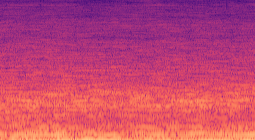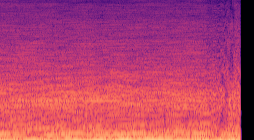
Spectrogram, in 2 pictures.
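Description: Deep, steady rumble of a car driving slowly, heard from inside the cabin. It cuts off suddenly near the end.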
